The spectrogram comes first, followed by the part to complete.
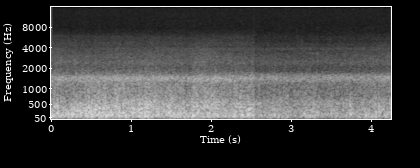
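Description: Wind rushing over the microphone of a moving Honda CG 150 Fan motorcycle, with the bike's engine and road noise running steadily underneath.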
